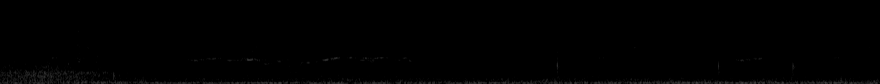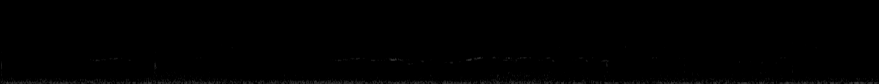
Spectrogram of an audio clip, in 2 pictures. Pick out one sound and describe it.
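A fishing reel clicks as the line winds in.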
